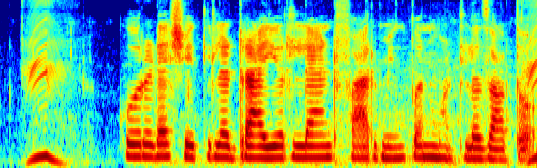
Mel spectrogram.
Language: Marathi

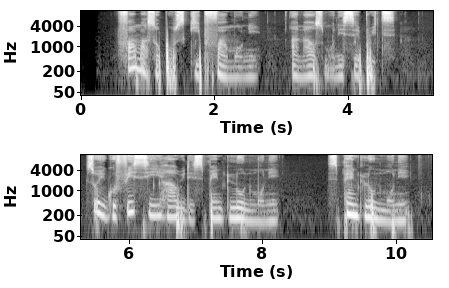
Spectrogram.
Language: Nigerian Pidgin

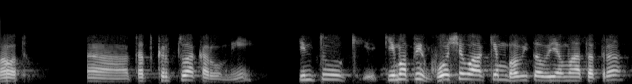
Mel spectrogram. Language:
Sanskrit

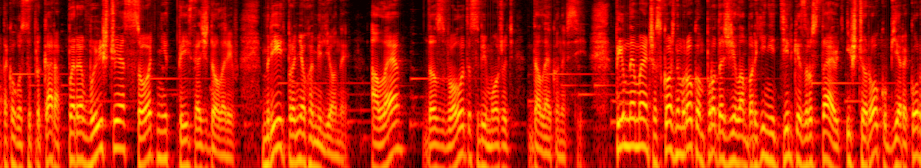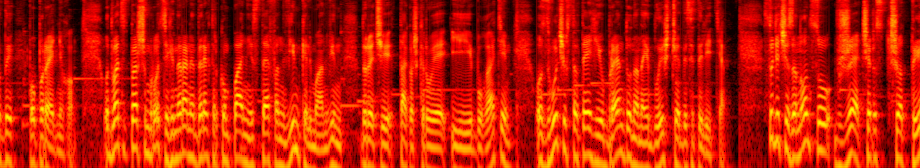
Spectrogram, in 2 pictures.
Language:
Ukrainian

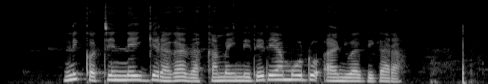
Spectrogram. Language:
Kikuyu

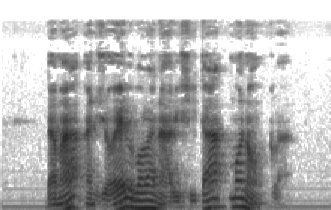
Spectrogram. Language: Catalan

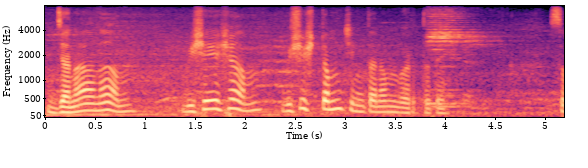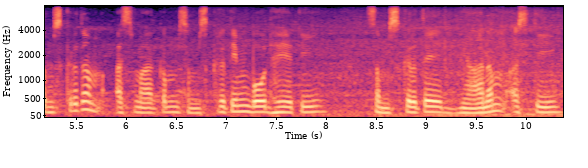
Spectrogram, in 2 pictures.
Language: Sanskrit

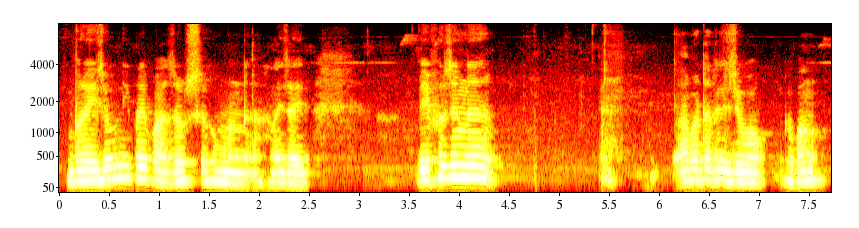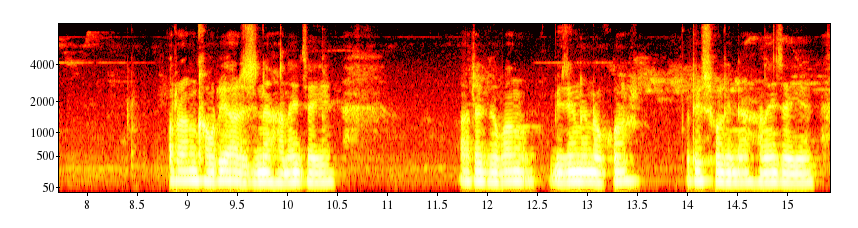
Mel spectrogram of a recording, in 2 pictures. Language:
Bodo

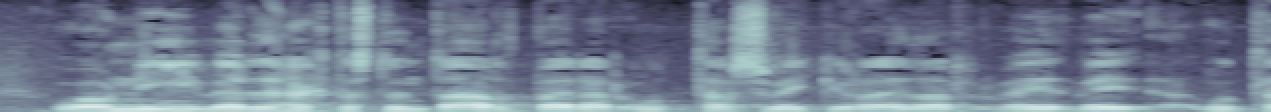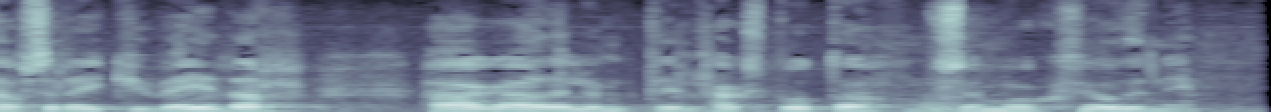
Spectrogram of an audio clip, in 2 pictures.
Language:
Icelandic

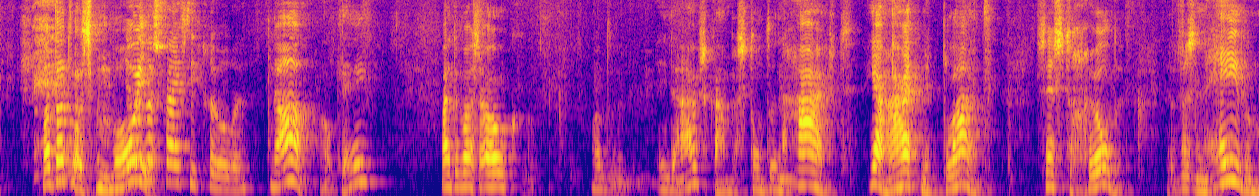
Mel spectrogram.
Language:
Dutch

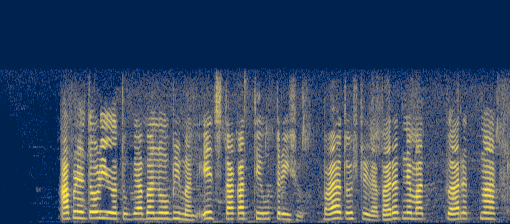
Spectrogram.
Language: Gujarati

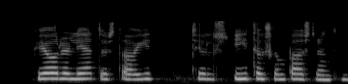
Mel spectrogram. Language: Icelandic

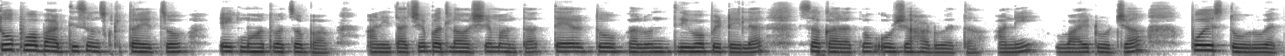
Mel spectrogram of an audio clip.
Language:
Konkani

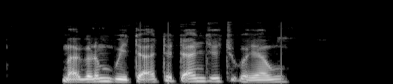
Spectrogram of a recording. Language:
Bafut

